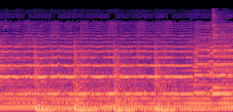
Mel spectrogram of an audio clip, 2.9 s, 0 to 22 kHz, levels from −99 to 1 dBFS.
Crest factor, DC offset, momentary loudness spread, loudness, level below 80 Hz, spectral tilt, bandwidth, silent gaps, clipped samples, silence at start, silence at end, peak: 14 dB; under 0.1%; 1 LU; -17 LUFS; -28 dBFS; -6.5 dB/octave; 13 kHz; none; under 0.1%; 0 s; 0 s; -2 dBFS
